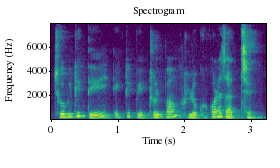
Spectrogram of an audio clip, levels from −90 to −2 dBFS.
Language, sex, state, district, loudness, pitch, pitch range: Bengali, female, West Bengal, Cooch Behar, -16 LUFS, 200 Hz, 190-225 Hz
